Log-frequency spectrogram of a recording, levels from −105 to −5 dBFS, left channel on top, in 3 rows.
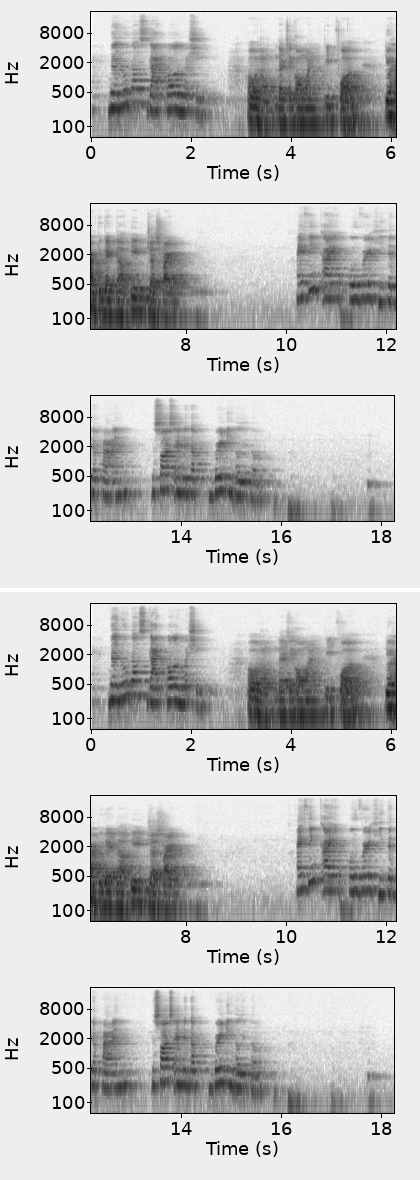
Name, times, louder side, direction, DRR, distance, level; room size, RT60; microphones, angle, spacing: voice 1, 0.3-2.3 10.2-12.9 13.4-15.6, right 1 dB, 30° right, 3 dB, 1.6 m, -32 dB
voice 2, 3.1-5.3 5.9-7.7, equal, 85° left, -7 dB, 2.7 m, -25 dB
19.0 x 8.6 x 3.4 m, 1.0 s
head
